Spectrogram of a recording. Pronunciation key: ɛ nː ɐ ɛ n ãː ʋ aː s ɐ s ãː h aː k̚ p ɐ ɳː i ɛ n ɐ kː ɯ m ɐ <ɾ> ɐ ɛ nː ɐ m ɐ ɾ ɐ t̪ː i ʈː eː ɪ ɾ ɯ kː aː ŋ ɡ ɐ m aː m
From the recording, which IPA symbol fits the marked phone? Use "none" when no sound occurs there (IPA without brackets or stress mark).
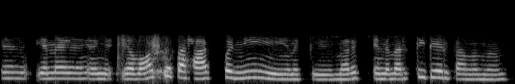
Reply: ɾ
